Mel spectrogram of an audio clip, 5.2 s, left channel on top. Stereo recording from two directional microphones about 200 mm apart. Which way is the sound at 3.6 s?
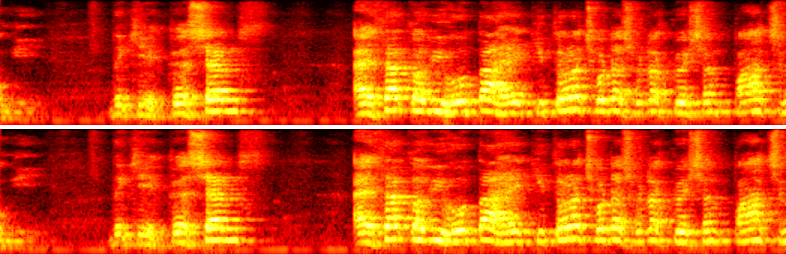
25° right (ahead or behind).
